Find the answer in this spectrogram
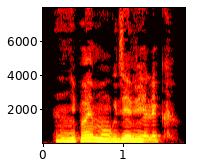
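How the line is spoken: Dry, brittle voice. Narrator (Russian): говорит Диана сухим, ломким голосом

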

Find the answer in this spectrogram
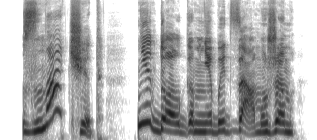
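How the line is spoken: Blurted out. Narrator (Russian): выпалила она

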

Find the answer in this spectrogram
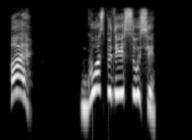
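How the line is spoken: Sudden yell. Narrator (Russian): вдруг заорал

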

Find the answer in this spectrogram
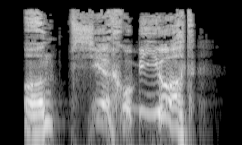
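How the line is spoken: Hoarse, spitting dirt. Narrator (Russian): прохрипел Генри, выплевывая землю

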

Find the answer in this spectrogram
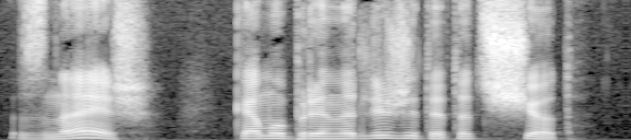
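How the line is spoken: Calm question. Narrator (Russian): Спокойно, без злости спросил Риан

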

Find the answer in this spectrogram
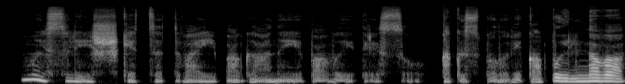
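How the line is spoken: Hissing threat. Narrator (Russian): Продолжала шипеть матушка

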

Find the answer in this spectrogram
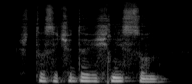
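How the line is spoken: Muttered. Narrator (Russian): пробормотал я

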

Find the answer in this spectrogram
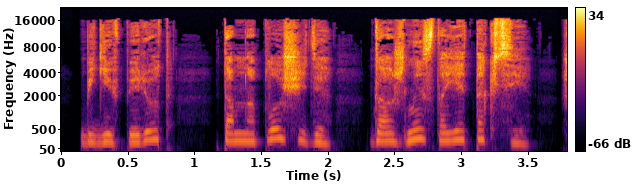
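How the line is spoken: Mother whispering. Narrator (Russian): шепнула мама

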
